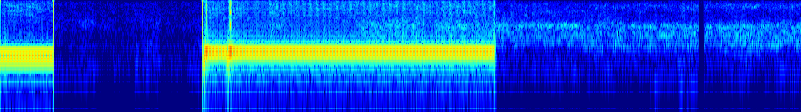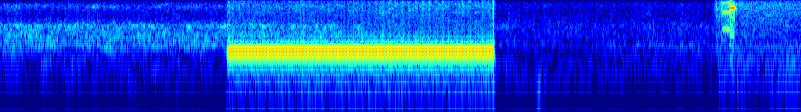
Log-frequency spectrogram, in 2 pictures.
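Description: Telephone tone during a call transfer: a steady, mid-pitched electronic tone. A short burst comes first, then two long tones of about two seconds each, separated by near silence, with a faint click near the end.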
